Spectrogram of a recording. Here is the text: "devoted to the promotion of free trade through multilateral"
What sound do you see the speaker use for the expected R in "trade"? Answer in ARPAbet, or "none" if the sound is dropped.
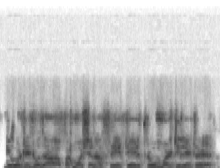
R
